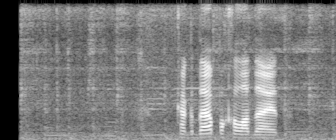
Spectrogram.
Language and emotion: Russian, neutral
